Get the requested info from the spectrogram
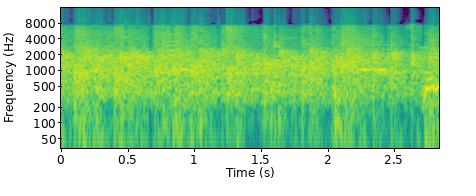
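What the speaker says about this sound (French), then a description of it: "Applaudissez bien fort pour ses frères." A hall audience applauding loudly and continuously, dense close clapping filling the whole stretch without a break.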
